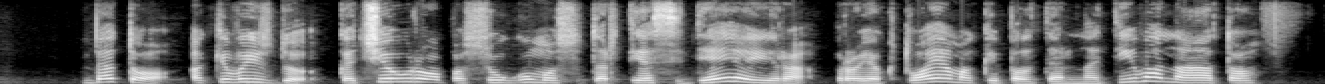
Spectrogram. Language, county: Lithuanian, Vilnius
